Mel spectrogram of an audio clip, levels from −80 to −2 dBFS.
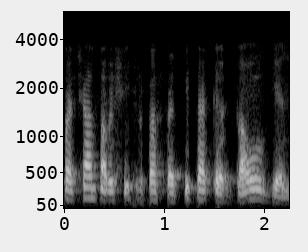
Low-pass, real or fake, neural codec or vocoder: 5.4 kHz; fake; codec, 44.1 kHz, 2.6 kbps, SNAC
